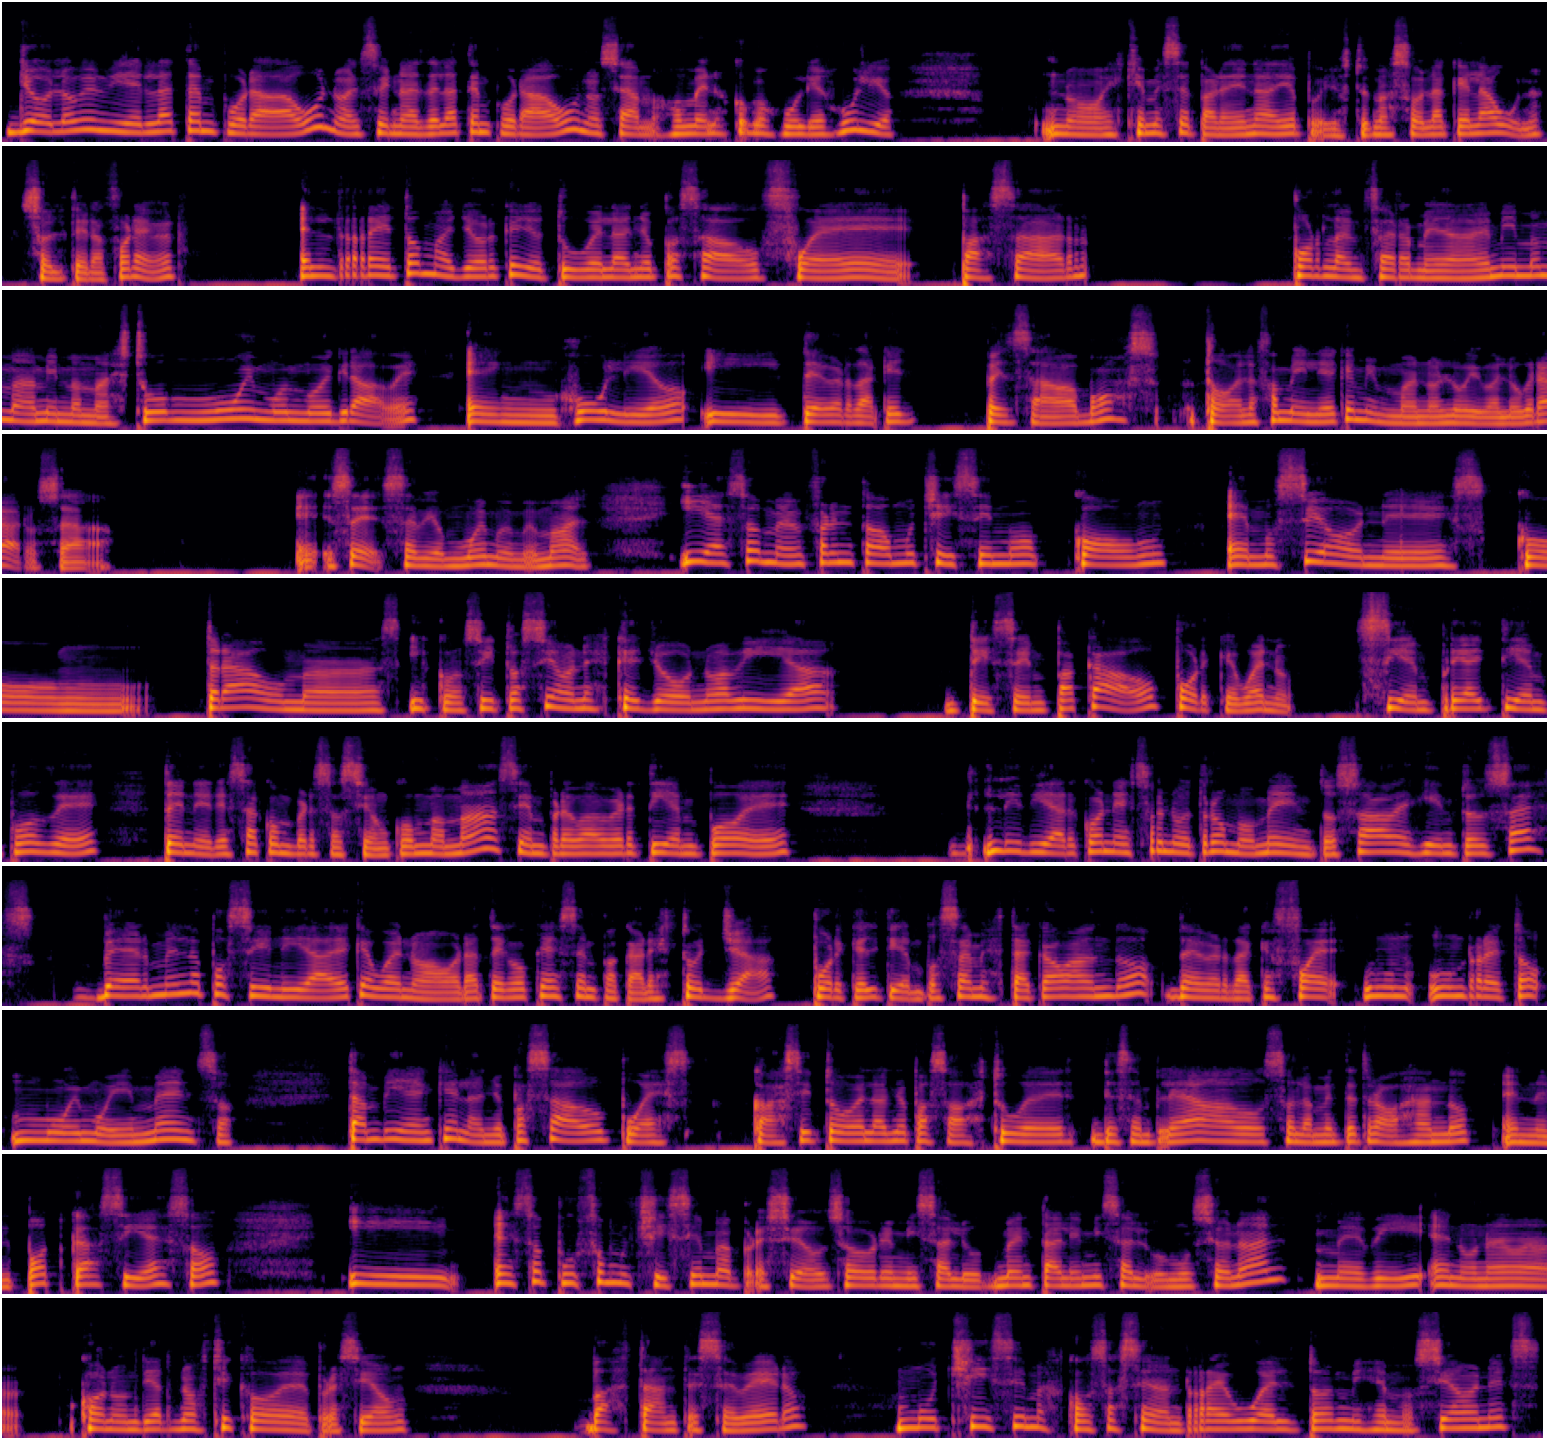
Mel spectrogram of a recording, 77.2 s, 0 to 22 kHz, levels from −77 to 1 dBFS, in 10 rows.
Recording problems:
squashed, flat; somewhat

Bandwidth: 14.5 kHz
